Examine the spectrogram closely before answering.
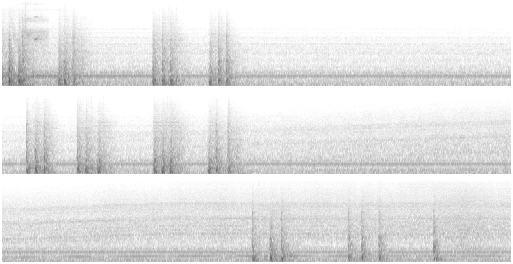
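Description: Train wheels clatter over rail joints in quick bursts.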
